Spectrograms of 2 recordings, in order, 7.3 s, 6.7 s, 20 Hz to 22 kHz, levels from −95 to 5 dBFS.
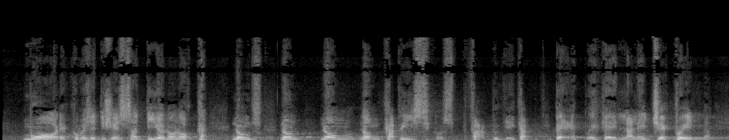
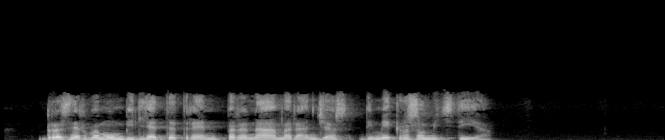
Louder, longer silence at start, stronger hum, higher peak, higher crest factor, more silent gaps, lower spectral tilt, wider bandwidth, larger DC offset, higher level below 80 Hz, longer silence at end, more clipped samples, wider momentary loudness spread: second, -27 LUFS vs -21 LUFS; second, 0.25 s vs 0.4 s; neither; second, -10 dBFS vs -2 dBFS; about the same, 16 dB vs 20 dB; neither; about the same, -4.5 dB/octave vs -5 dB/octave; first, 16.5 kHz vs 7.8 kHz; first, 0.1% vs under 0.1%; first, -56 dBFS vs -62 dBFS; second, 0 s vs 1.75 s; neither; about the same, 9 LU vs 9 LU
